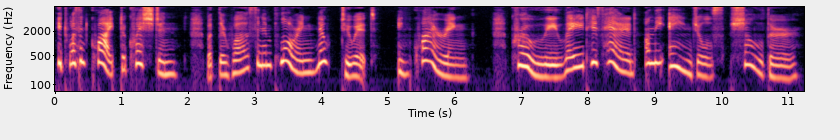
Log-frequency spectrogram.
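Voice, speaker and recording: A woman narrating a story from a script in a dramatic, expressive and deliberate way. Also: mid-range voice, no echo, clean studio sound. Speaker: fan fiction narrator.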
